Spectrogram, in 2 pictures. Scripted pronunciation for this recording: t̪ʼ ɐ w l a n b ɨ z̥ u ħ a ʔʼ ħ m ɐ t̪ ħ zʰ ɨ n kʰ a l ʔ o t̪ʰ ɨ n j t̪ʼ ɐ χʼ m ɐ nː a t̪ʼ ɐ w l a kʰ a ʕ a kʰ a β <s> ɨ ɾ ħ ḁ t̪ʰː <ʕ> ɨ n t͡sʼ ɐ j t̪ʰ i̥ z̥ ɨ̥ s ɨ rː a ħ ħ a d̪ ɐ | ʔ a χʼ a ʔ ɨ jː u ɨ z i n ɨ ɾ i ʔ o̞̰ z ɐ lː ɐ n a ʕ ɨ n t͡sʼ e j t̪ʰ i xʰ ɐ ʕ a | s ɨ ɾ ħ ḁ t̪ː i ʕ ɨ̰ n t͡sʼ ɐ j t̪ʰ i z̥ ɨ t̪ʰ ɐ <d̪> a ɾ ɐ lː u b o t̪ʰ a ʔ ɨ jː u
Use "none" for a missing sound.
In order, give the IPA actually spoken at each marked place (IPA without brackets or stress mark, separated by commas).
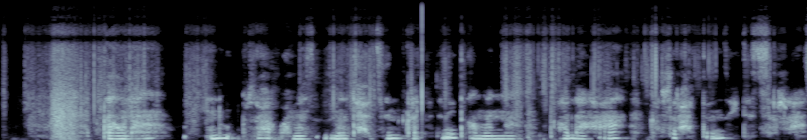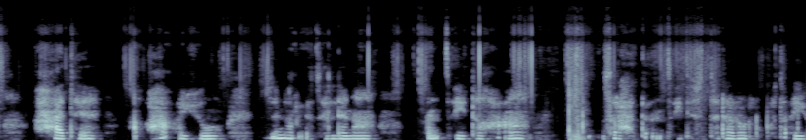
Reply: s, ʕ, d̪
